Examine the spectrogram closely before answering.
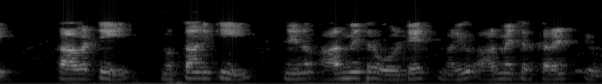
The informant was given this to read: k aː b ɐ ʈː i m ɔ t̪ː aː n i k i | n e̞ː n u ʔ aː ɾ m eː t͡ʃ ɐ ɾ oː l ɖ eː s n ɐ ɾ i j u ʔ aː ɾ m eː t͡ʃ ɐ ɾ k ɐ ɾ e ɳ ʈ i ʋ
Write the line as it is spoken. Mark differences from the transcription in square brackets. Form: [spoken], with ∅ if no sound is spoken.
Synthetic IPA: k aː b ɐ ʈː i m ɔ t̪ː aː n i k i | n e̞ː n u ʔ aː ɾ m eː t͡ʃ ɐ ɾ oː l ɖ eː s [m] ɐ ɾ i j u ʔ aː ɾ m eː t͡ʃ ɐ ɾ k ɐ ɾ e ɳ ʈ i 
